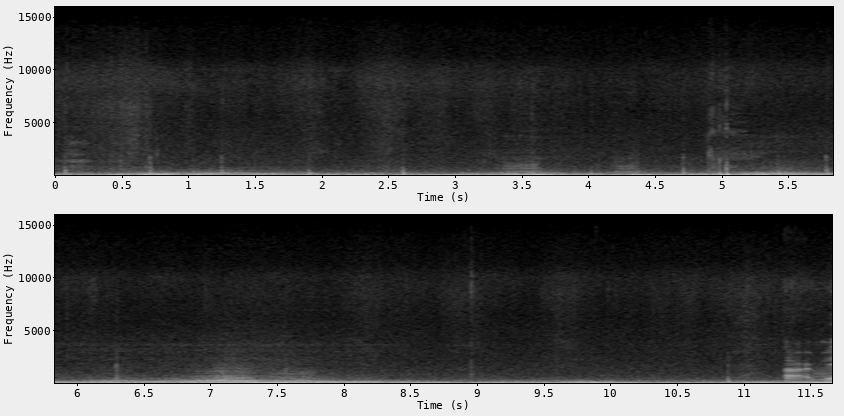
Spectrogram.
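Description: A loud rear-wheel-drive Dodge Durango RT drifts in snow, its engine revving up and down in long rising and falling sweeps under steady wind buffeting and rumble.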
